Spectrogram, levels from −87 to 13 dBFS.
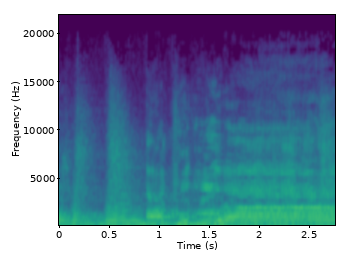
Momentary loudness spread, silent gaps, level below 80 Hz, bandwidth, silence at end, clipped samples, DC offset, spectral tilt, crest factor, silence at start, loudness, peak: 7 LU; none; -38 dBFS; 18 kHz; 0 s; under 0.1%; 0.3%; -3.5 dB/octave; 14 dB; 0 s; -18 LUFS; -4 dBFS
